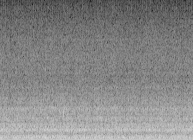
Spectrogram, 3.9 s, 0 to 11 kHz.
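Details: 1954 VW Beetle air-cooled flat-four with a dull, slightly lumpy idle. One cylinder read under 50 psi compression instead of at least 100; bad rings, a score or poorly seating valves are suspected, and a second cylinder is being checked to rule out the gauge.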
